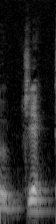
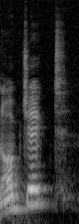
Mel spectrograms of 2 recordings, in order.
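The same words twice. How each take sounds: First: "object" as a verb, ob-JECT; stress on second syllable. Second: "object" as a noun, OB-ject; stress on first syllable. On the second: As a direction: hit OB in "object". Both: Shown as a demonstration.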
